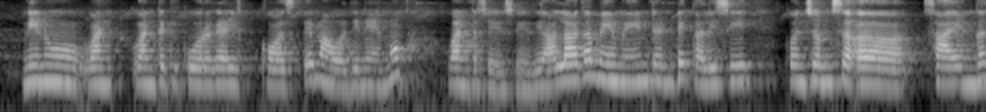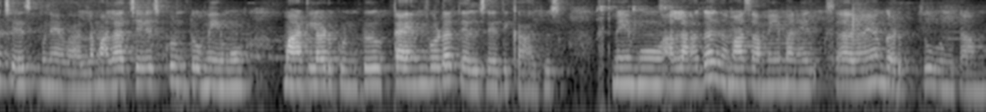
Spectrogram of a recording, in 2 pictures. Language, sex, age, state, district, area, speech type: Telugu, female, 30-45, Andhra Pradesh, Palnadu, urban, spontaneous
